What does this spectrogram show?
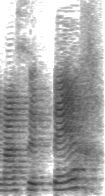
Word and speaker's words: masseter: É masseter ou é masseter? Paulo. É masseter ou é masseter? Tanto faz pra mim. Não. Masseter, eu tenho som aberto com acento agudo.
